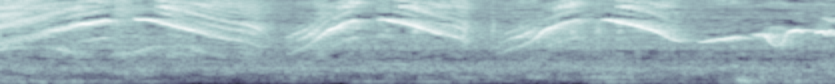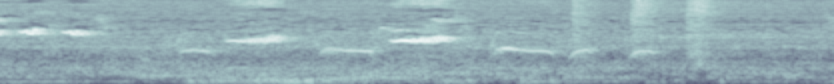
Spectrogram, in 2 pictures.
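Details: Singing wambi bird: three loud arched whistles, each sweeping up then down about a second apart, followed by shorter chirped and slurred whistled notes.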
